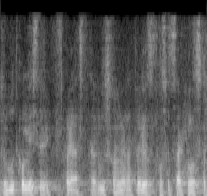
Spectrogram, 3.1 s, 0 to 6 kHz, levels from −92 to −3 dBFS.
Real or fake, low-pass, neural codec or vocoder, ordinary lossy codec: fake; 5.4 kHz; codec, 16 kHz in and 24 kHz out, 0.6 kbps, FireRedTTS-2 codec; AAC, 24 kbps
